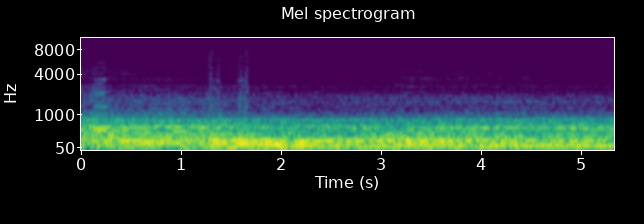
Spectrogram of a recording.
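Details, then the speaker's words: 2013 Dodge Dart with ABS and traction control lights, needing front left and rear right wheel bearings: a steady low droning hum under road noise while cruising, sounding horrible; worn wheel bearings. "You hear it? Yeah, it sounds horrible. I hope you guys can hear it because it sounds horrible."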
